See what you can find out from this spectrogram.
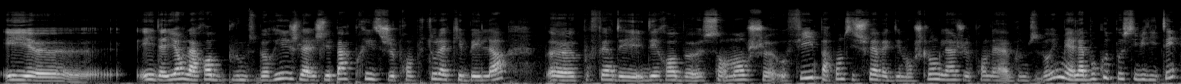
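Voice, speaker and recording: A woman in her thirties or forties talks through her sewing projects in a relaxed, meandering way. Her voice sits at a middle pitch for a woman, and she often pauses with fillers and restarts her sentences. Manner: hesitant, many fillers and restarts. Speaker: sewing podcaster. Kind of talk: casual chat about sewing projects.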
